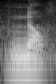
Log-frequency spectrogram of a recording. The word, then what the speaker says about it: know: K-N-O-W. 4 letras. Sin embargo, la pronunciación es igual que la negativa no.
